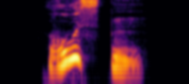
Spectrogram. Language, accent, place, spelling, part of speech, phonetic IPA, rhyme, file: German, Germany, Berlin, rußten, verb, [ˈʁuːstn̩], -uːstn̩, De-rußten.ogg
- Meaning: inflection of rußen: 1. first/third-person plural preterite 2. first/third-person plural subjunctive II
